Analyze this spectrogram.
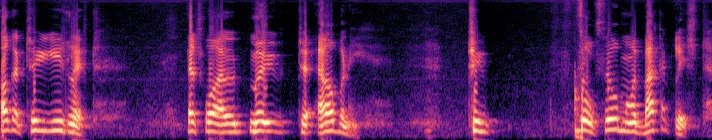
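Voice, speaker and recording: Very slow speech from a high-voiced man, with ordinary pitch variation and long, frequent pauses. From Queensland, Australia. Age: 70s. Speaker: pensioner, caravan park resident. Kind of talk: public statement at council meeting.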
